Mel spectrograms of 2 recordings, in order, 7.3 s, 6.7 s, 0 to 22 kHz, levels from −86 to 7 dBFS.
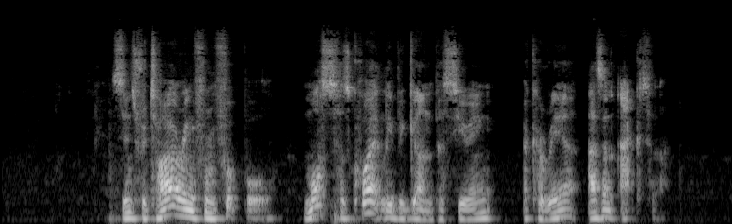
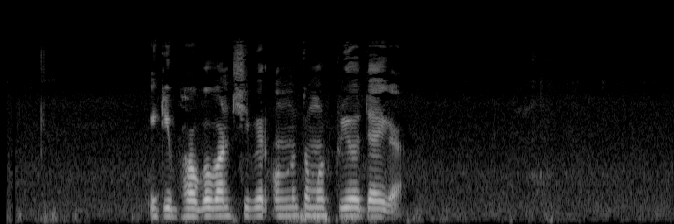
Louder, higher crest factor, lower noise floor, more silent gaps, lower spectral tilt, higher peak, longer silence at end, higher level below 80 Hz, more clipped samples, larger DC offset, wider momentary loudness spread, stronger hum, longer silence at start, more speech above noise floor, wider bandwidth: first, -20 LUFS vs -27 LUFS; about the same, 20 dB vs 24 dB; first, -71 dBFS vs -59 dBFS; neither; second, -5 dB/octave vs -6.5 dB/octave; first, -2 dBFS vs -6 dBFS; second, 0.8 s vs 2.7 s; first, -52 dBFS vs -60 dBFS; neither; neither; first, 17 LU vs 9 LU; neither; first, 1.1 s vs 0.55 s; first, 51 dB vs 33 dB; first, 12.5 kHz vs 10 kHz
